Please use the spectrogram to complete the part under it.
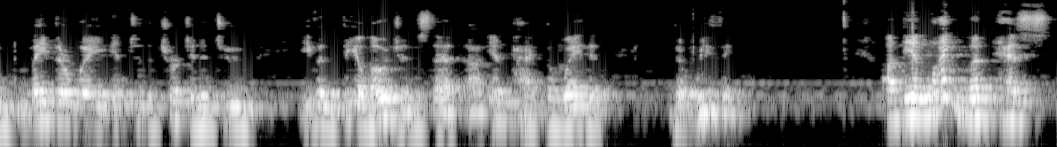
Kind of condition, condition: fault, poor sound quality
